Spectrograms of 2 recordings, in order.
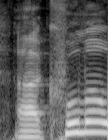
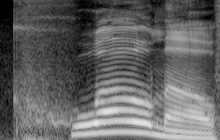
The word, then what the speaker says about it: Cuomo: said I don't know anything about it Cuomo will be looking for a new job when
